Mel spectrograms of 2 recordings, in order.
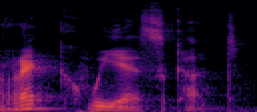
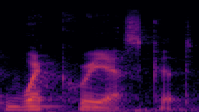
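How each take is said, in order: First: The first sound is a rolled or tapped R. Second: The first sound is like a W. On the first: "it might turn more into a D in a language that doesn't roll" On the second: "you might transcribe it as a W, like almost like wequiescat"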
